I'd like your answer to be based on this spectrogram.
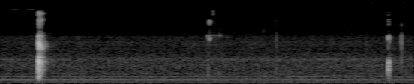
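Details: Three brief, abrupt hiccup sounds over several seconds in a quiet room during an attack of hiccups.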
